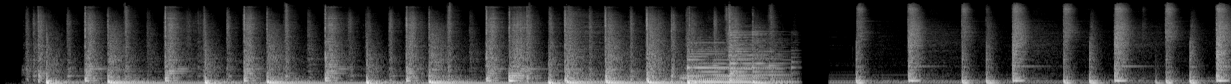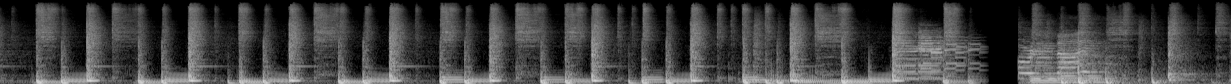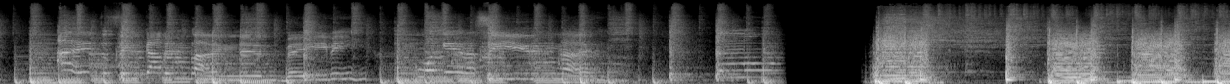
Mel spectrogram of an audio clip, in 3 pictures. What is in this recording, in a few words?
Drum Reference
